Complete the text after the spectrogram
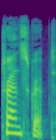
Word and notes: transcript: American English

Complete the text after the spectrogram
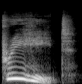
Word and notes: preheat: British English

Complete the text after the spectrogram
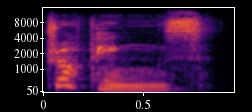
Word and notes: droppings: British English

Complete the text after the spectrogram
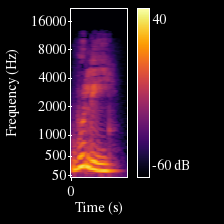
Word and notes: woolly: British English

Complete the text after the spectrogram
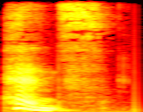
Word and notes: hence: British English

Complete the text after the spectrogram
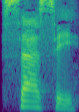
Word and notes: sassy: American English

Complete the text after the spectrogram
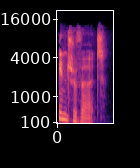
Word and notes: introvert: British English

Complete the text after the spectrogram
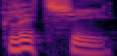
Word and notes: glitzy: American English

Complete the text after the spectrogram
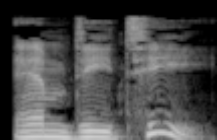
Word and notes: mdt: British English

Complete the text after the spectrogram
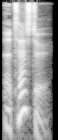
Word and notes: attestor: British English

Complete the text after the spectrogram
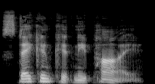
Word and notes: steak and kidney pie: British English

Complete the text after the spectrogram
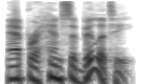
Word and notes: apprehensibility: British English

